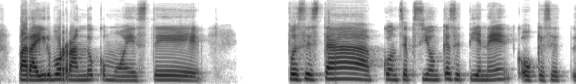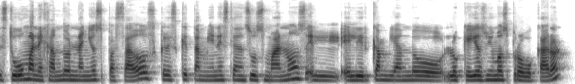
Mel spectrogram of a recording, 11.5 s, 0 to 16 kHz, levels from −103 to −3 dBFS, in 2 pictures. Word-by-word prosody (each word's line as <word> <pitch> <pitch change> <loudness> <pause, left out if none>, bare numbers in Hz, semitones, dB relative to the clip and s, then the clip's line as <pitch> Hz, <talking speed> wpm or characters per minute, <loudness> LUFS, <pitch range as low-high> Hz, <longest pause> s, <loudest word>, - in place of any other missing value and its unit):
para 200 -2 +8
ir 205 +2 +4
borrando 205 -2 +4
como, 190 -4 -5
este, 180 0 -2 0.8
pues 225 0 +3
esta 230 -1 +4
concepción 210 0 -2
que 235 +4 +1
se 215 -2 -3
tiene, 205 +3 0
o 185 0 -1
que 195 - -5
se 185 0 -8
estuvo 200 +1 0
manejando 195 -3 0
en 190 -1 -4
años 190 +1 -4
pasados? 180 +8 -2
¿Crees 205 -1 -7
que 220 - -4
también 190 -2 -6
está 195 +1 -6
en 190 - -5
sus 200 -1 -3
manos 195 +7 -1
el 180 -2 -4
el 185 +1 -2
ir 185 0 +1
cambiando 185 -3 -2
lo 190 0 -2
que 185 - -4
ellos 195 0 +2
mismos 200 0 0
provocaron? 170 -4 0
195 Hz, 180 wpm, -22 LUFS, 185-210 Hz, 0.8 s, para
